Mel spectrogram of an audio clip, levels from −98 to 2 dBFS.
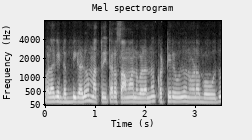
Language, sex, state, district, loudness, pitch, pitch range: Kannada, male, Karnataka, Bangalore, -15 LUFS, 155 Hz, 150-160 Hz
